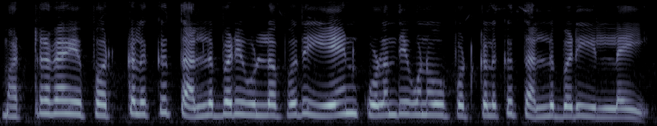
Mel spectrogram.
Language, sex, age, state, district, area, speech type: Tamil, female, 30-45, Tamil Nadu, Dharmapuri, rural, read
